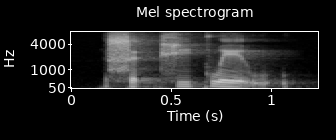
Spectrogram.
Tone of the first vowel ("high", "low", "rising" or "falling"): low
